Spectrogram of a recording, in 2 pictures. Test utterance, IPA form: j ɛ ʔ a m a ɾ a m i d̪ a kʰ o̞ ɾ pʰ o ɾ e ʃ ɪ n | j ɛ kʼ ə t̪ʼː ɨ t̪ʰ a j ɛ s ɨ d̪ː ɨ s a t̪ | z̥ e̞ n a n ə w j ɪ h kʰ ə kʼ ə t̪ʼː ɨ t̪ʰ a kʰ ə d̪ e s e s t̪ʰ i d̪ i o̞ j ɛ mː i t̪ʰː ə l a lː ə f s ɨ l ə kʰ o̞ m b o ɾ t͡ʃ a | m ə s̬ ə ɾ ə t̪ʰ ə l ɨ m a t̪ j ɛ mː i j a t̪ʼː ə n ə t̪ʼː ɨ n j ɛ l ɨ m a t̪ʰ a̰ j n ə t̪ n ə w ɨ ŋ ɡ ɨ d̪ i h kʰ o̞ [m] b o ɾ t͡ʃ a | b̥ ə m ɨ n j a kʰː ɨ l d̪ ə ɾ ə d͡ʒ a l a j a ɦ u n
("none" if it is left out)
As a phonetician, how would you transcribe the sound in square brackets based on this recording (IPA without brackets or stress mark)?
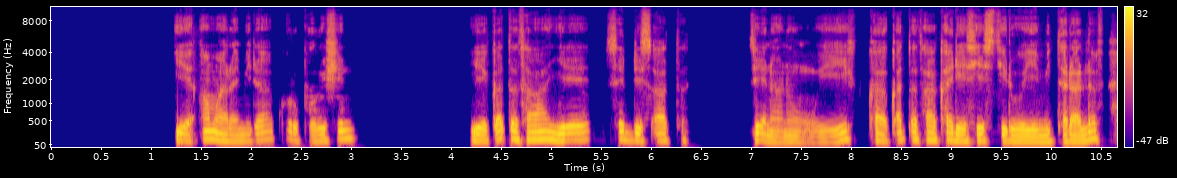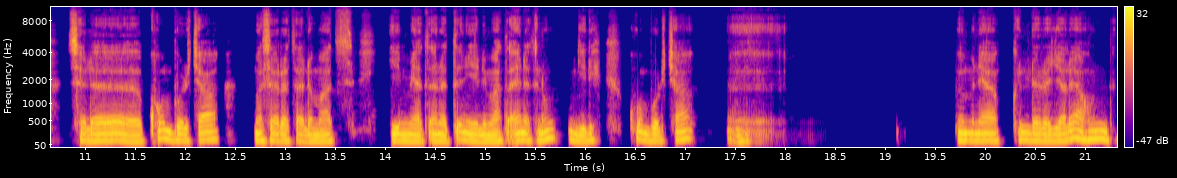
m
